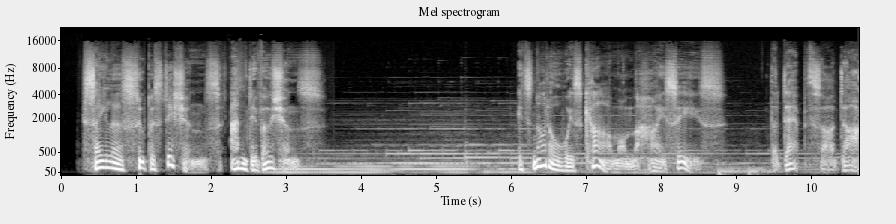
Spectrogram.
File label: audioguia english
